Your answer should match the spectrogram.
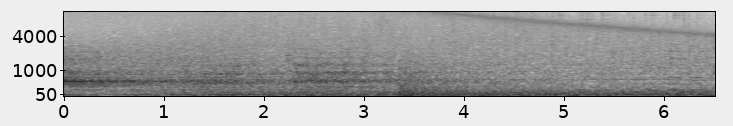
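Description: Sound-design fire effect: a steady rushing noise, with a thin high whistling tone that slides slowly downward in pitch.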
